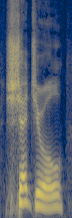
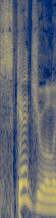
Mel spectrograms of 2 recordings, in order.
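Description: First: The word is said with a British pronunciation. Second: The word is said with an American pronunciation. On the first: "Schedule is the British way of saying it" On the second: "schedule is the way that they say it in the USA"

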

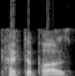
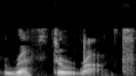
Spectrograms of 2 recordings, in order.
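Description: First: The letters are read with English sound values. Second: The letters are read with Russian sound values. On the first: The sign is misread as if it were English. The speaker calls it wrong. "in English they would have been pektapas" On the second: The sign is read correctly as Russian. The speaker calls it right. "but in Cyrillic, restaurant"

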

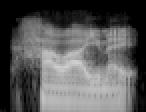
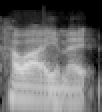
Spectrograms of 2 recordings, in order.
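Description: First: It is asked in a caring, meaningful way. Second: It is asked in a quick, offhand way.

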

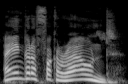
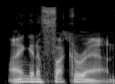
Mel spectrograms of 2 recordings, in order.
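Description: First: It is read in an Irish accent. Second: It is read in the speaker's normal accent.

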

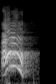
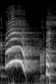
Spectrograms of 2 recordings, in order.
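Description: First: The cry is at a lower pitch. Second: The cry is at a higher pitch.

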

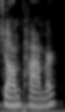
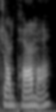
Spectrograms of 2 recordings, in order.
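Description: First: The name is said in an Irish accent. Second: The name is said in an Australian accent. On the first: The speaker calls it wrong. "It doesn't sound as good in the Irish" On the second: The speaker calls it right. "to say it in the Aussie accent"

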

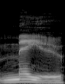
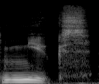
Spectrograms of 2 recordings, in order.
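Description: First: The name ends without a ks sound. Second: The name ends with a ks sound. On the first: This is the French-style pronunciation. "I'm going to go with the French pronunciation of it" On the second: This is the actual original pronunciation. "I know that Mayhew is actually pronounced Mukes"

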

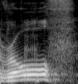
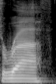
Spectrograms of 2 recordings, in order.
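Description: First: The vowel is an 'o' sound. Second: The vowel is not an 'o' sound. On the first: The speaker calls it wrong. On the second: The speaker calls it right.

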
